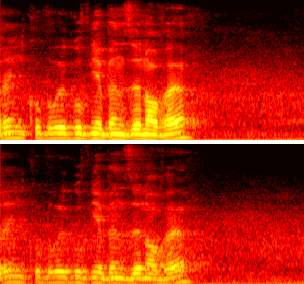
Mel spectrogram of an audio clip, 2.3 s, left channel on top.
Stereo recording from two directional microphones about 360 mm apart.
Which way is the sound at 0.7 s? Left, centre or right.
Centre.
